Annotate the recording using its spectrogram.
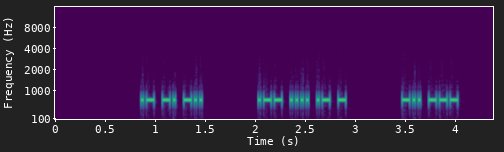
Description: Morse code, heard as a keyed tone, about 46 wpm, 700 Hz. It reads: AND WHAT DO
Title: 3x Word-Spacing - Sentences from Top 100 Words - 45wpm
